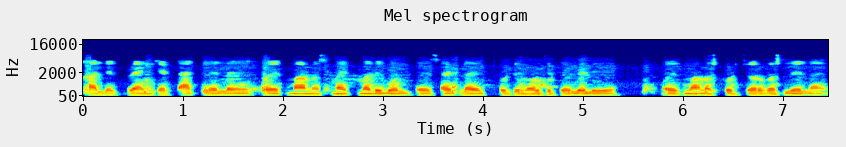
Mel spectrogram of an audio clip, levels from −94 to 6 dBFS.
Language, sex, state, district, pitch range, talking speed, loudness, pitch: Marathi, male, Maharashtra, Dhule, 100-105 Hz, 160 wpm, -17 LUFS, 105 Hz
